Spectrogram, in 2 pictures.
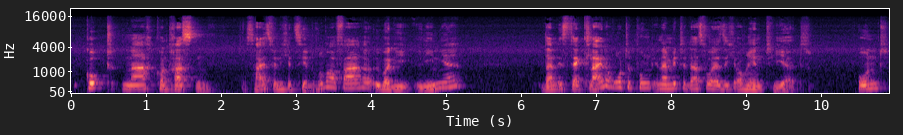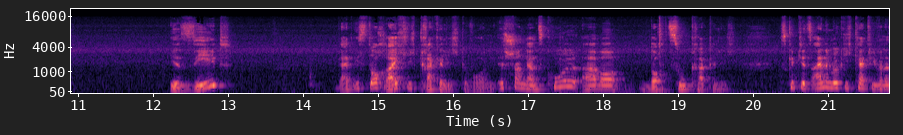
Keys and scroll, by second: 18.8 alt+BackSpace.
